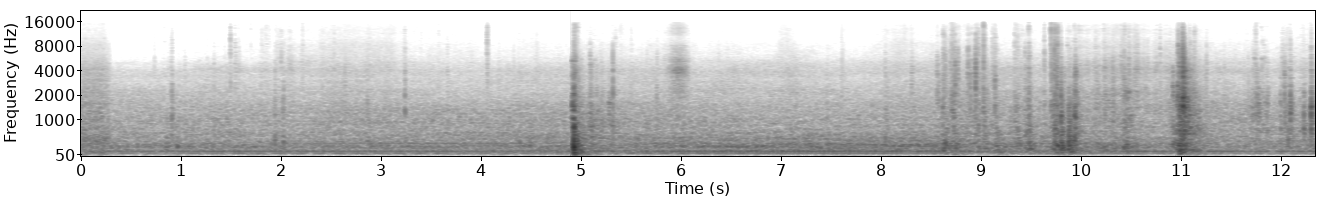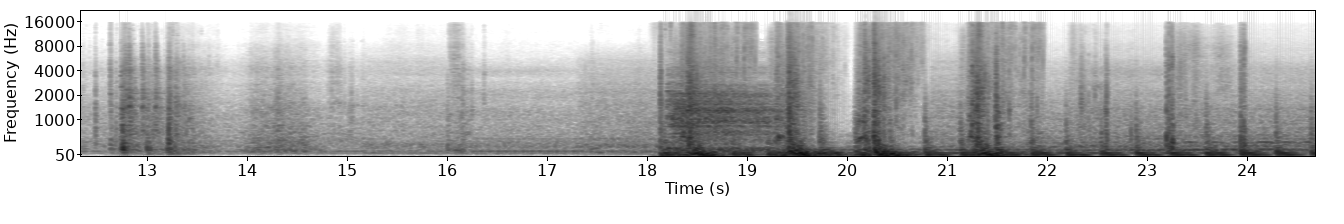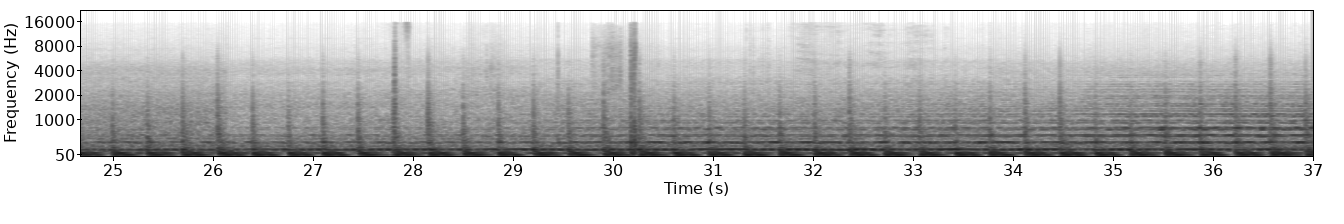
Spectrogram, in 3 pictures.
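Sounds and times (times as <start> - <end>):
loud thumping and crashing: 18.1 - 24.2.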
